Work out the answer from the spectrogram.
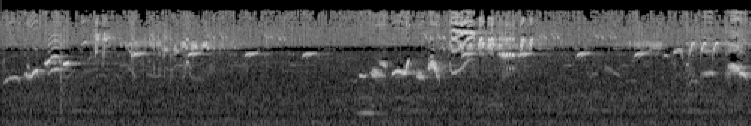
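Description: Several birds chirping and singing, with overlapping whistled notes that rise and fall and a short call repeated about once a second.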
